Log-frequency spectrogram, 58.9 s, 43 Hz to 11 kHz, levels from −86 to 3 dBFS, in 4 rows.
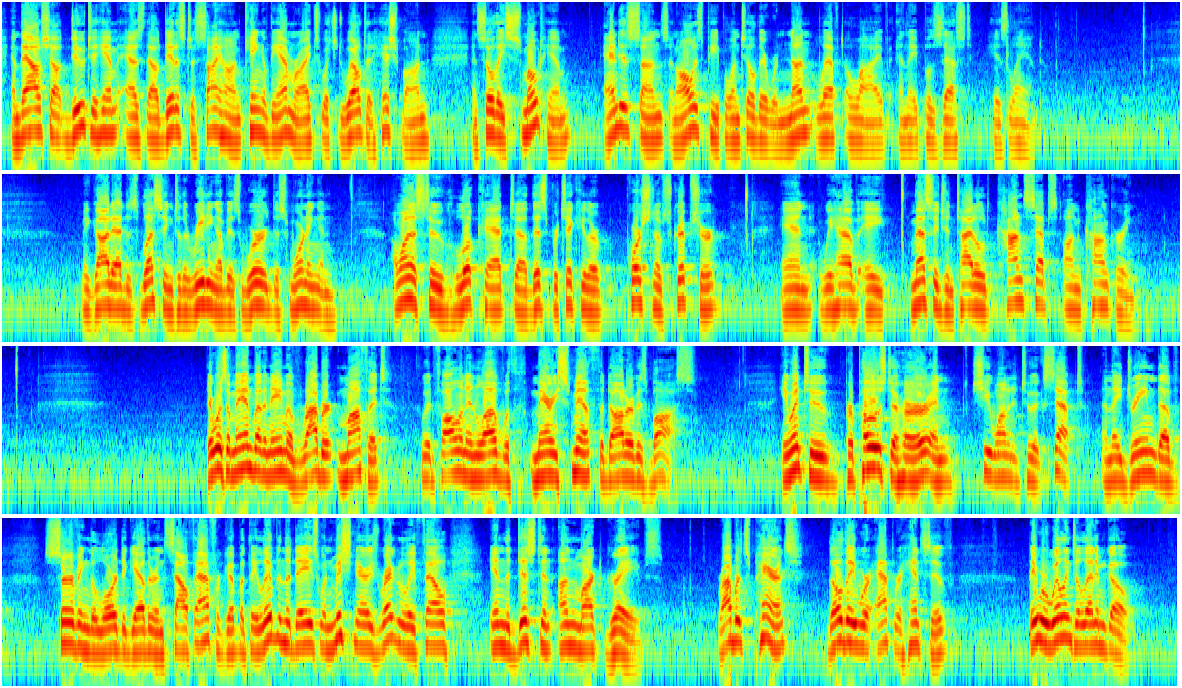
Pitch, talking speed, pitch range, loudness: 140 Hz, 150 wpm, 125-160 Hz, -12 LUFS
